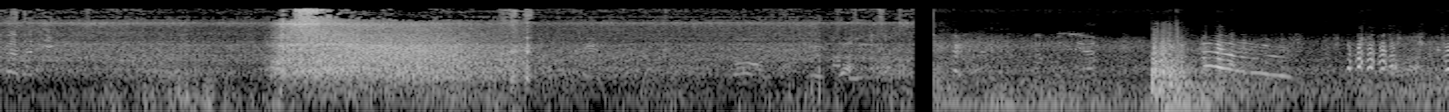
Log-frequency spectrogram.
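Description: A sudden loud blast, a tank exploding on a burning tanker, about three quarters of the way through, over outdoor noise and people's voices. Earlier, a surge of rushing noise lasts a couple of seconds.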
